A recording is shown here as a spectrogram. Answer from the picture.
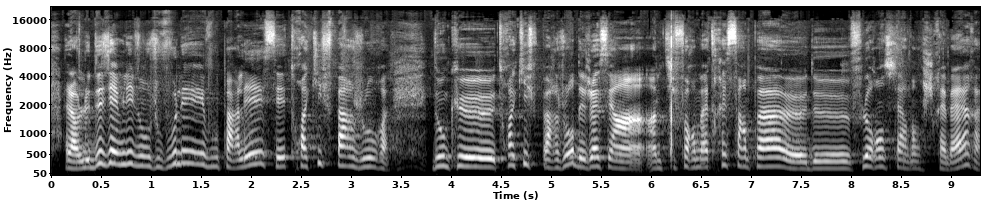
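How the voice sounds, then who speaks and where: A woman talks fairly slowly at a fairly high pitch, her pitch varying in an ordinary way. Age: 30s. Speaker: lifestyle and style coach vlogger. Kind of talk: casual vlog book recommendations. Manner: hesitant, many fillers.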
